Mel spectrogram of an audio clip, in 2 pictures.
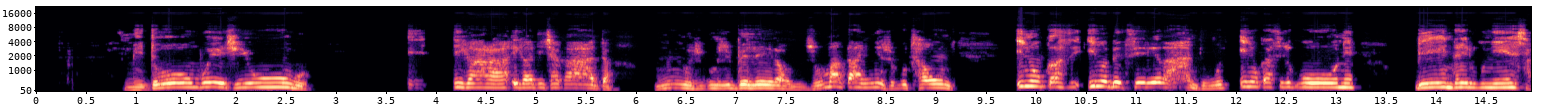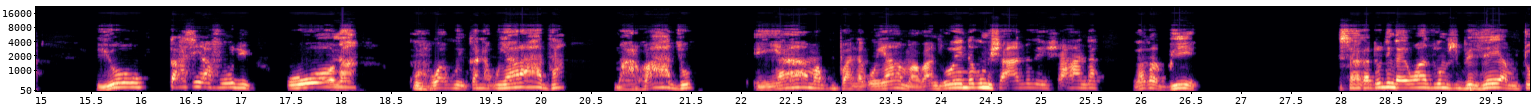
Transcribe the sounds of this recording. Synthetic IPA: mḭtombo̞je̞t͡ʃiuŋɡu | ikaaikatit͡ʃakadʱa | muʐibʱe̞ɮe̞kaʐomakanineʐek̬utʰaundi | inokasiino̞ɓe̞t͡se̞ɾeʋantʰukutiino̞kasirikuone | ɓe̞ndaiɾikune̞sa | jo | kasiɾafuti | kuona | kurwakkanakuɲaɾad͡za | ma̰rwad͡zo̞ | ḛɲamak̬upandakoɲama̰ʋantʰuʋoe̞ndakumuʃandoʋe̞ʃanda | ʋakaɡʱwiːje | sakat̬ot̬iŋɡaiwanzikomuʐibʱeɮejamuto

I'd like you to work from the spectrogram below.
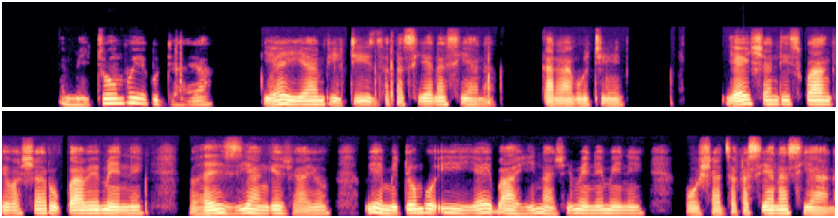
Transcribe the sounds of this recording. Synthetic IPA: mito̞mbo̞je̞kudʱaja | jaijambitid͡zakasijanasijana | kanakutʰi | jaiʃandiswaŋɡe̞ʋaʃaɾukwaʋe̞me̞ne̞ | ʋaizijaŋɡe̞ʐajo̞ | uje̞mito̞mbo̞̰ʔijijaiɓaɦinaʐeme̞ne̞me̞ne̞ | ɦoʃad͡zakasijanasijaːna

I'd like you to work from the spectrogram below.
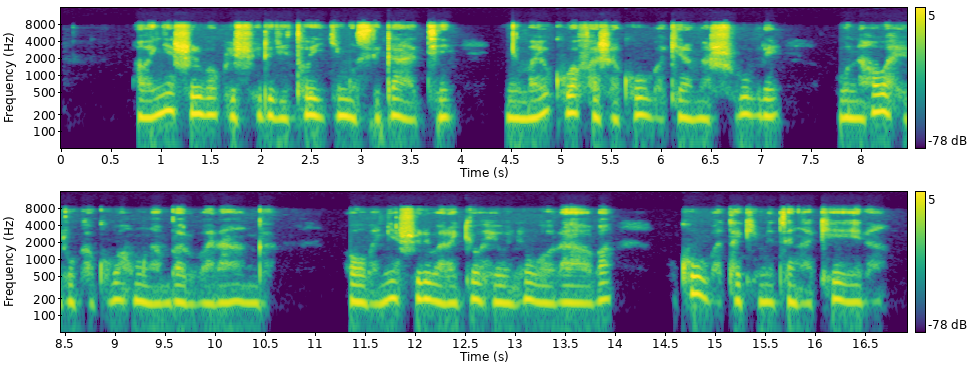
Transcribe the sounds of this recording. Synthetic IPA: aβaɲe̞ːʃuːɾiβokwiːʃuːɾiɾitʰo̞jiɟimusiɡatʰi | ɲumajokʰuβafaʃakʰuuβakʰiɾamaʃuːɾe̞ | βunaho̞βahe̞ɾukʰakʰuβahumŋaːmbaɾuβaɾaːŋɡaː | βoβaɲe̞ːʃuːɾiβaɾaɟo̞ːhe̞wen̥hiwoɾaβa | kukʰuβuβatʰakʰimez̥e̞ŋ̥hakʰeːɾa

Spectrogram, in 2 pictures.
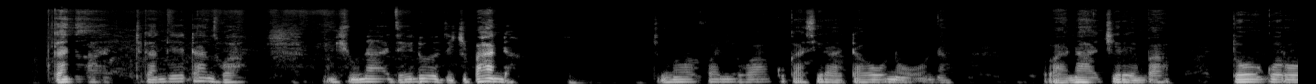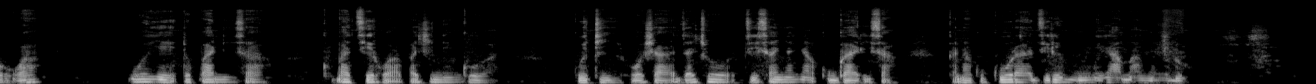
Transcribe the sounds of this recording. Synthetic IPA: kanatikaŋɡe̞tanzwa | d͡ʒunad͡ze̞ɗud͡zet͡ʃipanda | tino̞fanirwakuka̰siɾataono̰ːna | ʋa̰nat͡ʃiɾe̞mba | to̞ːŋɡo̞ɾo̞rwa | uje̞to̞kwanisa̰ | kuɓat͡sirwa̰pa̰t͡ʃine̞ŋɡuʋa | kutiɦo̞ʃad͡zat͡ʃo̞d͡zisaɲaɲakuɡʱaɾḭsa̰ | kanakukuɾad͡ziɾimumujamamweːɗu

